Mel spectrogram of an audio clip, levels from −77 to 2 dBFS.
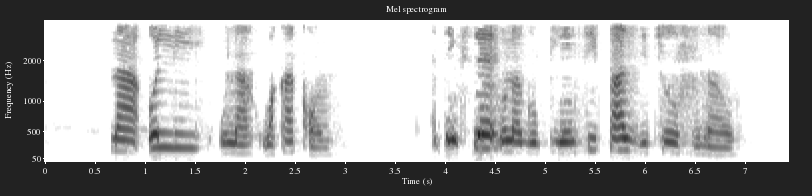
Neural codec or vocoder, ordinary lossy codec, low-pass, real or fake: none; AAC, 16 kbps; 3.6 kHz; real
